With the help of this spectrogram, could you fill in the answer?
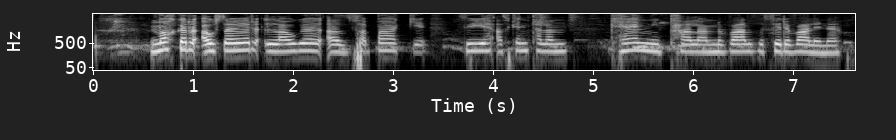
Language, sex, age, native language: Icelandic, female, 18-19, Icelandic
